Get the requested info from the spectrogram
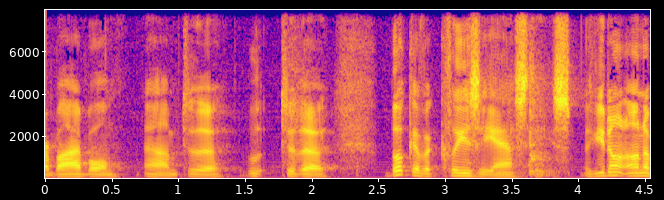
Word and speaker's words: Ecclesiastes: but is Ecclesiastes.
